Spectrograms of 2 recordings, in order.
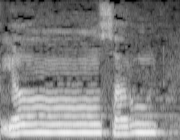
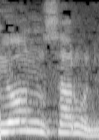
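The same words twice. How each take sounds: First: The n sound is hidden and nasalized. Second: The n sound is pronounced clearly. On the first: The speaker calls it right. "ونخفيها" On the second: The speaker calls it wrong. "اوعى تظهرها، اوعى تقول"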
